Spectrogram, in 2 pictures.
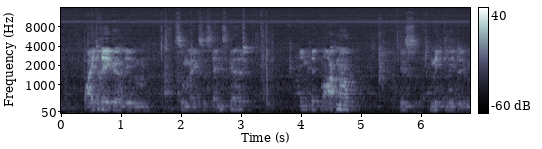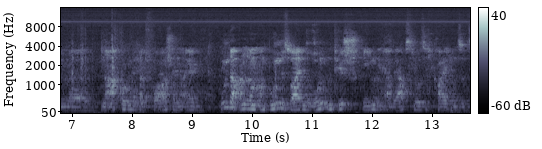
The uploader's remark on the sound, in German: Livemitschnitt einer Lesung /Buchvorstellung im JosFritz Café Freiburg am 12.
